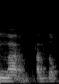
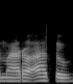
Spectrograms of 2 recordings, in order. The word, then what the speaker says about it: المرأة: Man hadhil maro'atu. Mar'atu Ustadz. Bukan maro'atu ya. Mar'atu.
